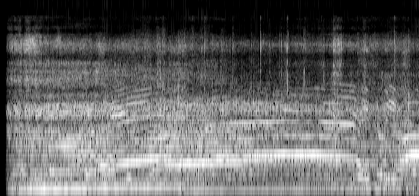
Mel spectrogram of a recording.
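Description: Rally car engine at high revs, its note climbing gradually for about three seconds and then dropping away near the end as the throttle comes off.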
